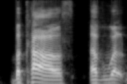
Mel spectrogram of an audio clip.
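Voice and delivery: ordinary delivery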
